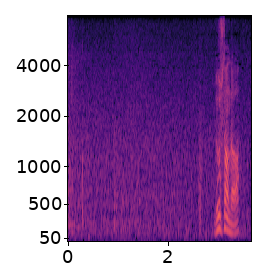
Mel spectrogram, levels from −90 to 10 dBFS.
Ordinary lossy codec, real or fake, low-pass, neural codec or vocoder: none; real; none; none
